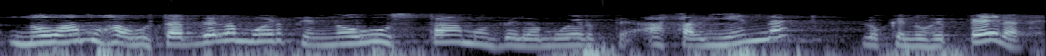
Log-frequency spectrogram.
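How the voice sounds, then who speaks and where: A man with a high, husky voice preaches an unscripted reflection on scripture at a normal speed, sounding expressive and earnest. He frequently restarts and repeats his phrases, and the audio is tinny, like a phone.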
